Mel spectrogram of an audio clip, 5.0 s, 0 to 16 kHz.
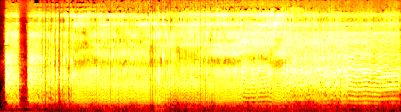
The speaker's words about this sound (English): I invented an app 9 years ago, and okay. the app went to number one in the world on the iPhone. And I'm going to show it to you, and then I'm going to tie it back to the story. Okay, what is it? Fart, or is it iFart? It's iFart. it's this.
